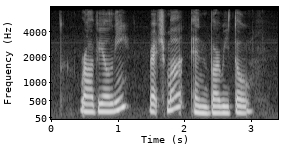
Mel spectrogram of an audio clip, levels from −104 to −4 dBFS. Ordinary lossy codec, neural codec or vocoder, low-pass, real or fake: none; none; 7.2 kHz; real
